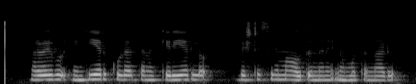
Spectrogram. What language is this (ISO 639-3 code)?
tel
